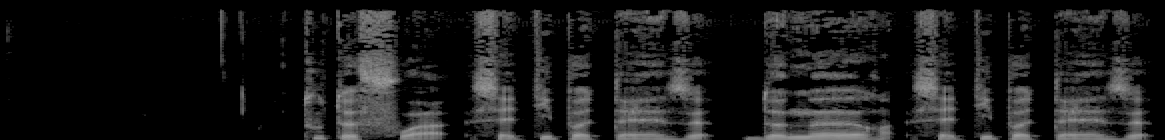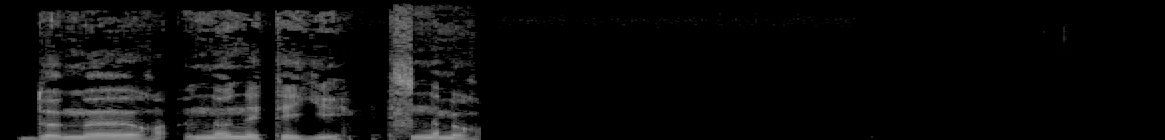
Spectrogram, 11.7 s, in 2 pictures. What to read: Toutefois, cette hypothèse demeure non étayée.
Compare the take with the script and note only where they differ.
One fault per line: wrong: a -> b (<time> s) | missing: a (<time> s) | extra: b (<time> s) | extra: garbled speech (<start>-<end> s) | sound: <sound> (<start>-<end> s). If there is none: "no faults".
extra: cette hypothèse demeure (4.5 s)
extra: garbled speech (7.7-8.2 s)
